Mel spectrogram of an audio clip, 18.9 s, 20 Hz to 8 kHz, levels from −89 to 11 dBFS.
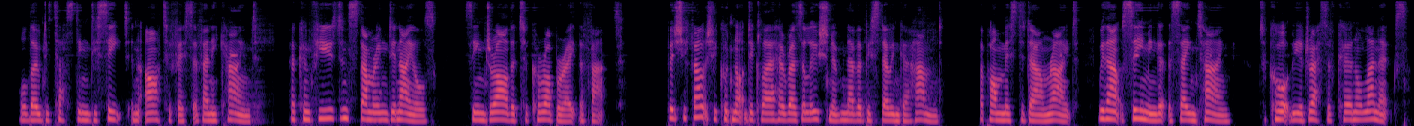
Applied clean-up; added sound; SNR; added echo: neural mask model DeepFilterNet 3.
